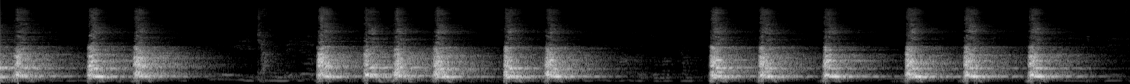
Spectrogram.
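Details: Excited grey Weimaraner scolding a common house fly with rapid runs of loud barks, two to five barks per burst, the bursts separated by short pauses.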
